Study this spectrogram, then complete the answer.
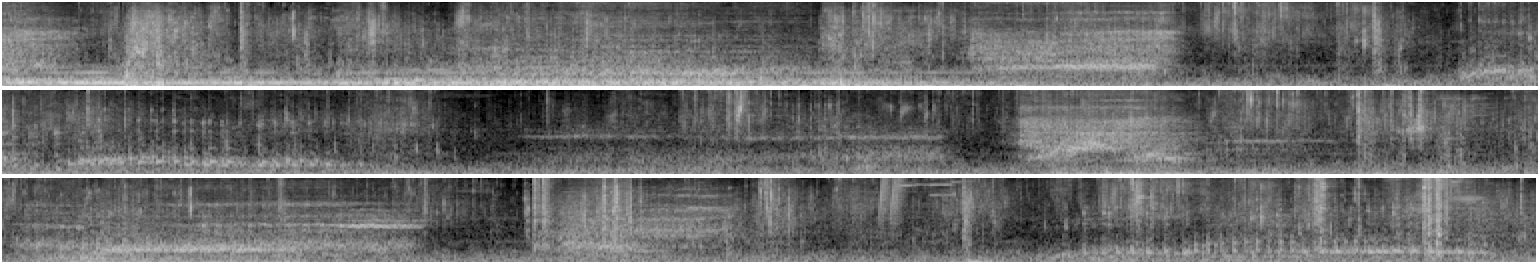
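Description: Footsteps shuffle slowly over a hard, gritty floor.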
